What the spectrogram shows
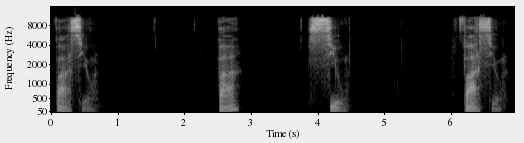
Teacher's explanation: Notice how the il is pronounced iu, like you just saw something gross.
